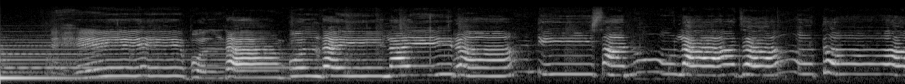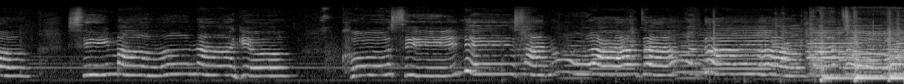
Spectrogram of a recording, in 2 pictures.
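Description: Live Nepali dohori folk music: one high, ornamented melody line sliding between notes over a steady low drone, with two short breaks.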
